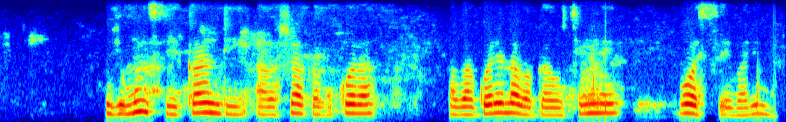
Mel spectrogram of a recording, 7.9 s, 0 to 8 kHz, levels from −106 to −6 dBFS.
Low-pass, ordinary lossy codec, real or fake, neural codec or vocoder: 7.2 kHz; Opus, 24 kbps; real; none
